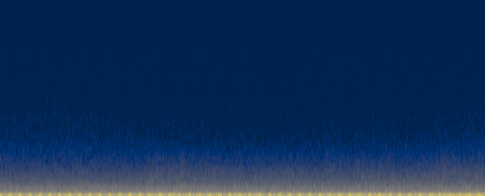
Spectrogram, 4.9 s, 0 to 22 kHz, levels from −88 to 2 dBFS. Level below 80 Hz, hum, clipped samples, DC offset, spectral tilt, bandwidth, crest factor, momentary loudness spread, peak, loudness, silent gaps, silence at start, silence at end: -34 dBFS; none; under 0.1%; under 0.1%; -12.5 dB/octave; 3.1 kHz; 12 dB; 2 LU; -8 dBFS; -23 LUFS; none; 0 s; 0 s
